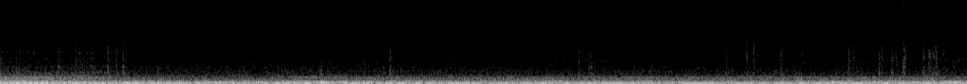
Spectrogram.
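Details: BMW 330Ci idling with a low rumble and a slightly uneven, wavering beat rather than a smooth hum; rough idle.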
